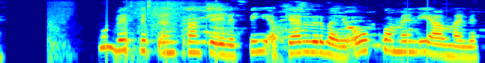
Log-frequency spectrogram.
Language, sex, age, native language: Icelandic, female, 50-59, Icelandic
